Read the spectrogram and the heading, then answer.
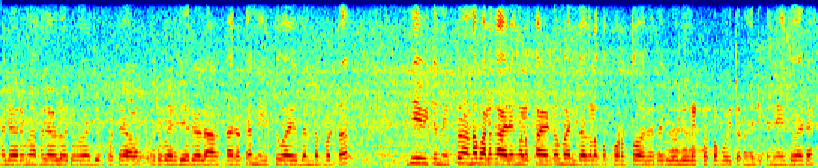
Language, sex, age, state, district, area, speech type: Malayalam, female, 45-60, Kerala, Idukki, rural, spontaneous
